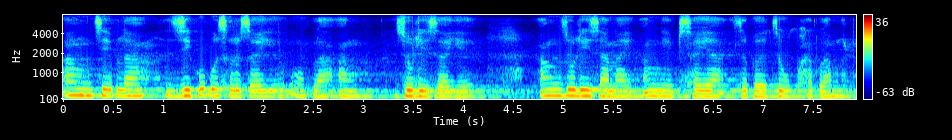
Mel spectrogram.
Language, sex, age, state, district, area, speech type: Bodo, female, 45-60, Assam, Chirang, rural, spontaneous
